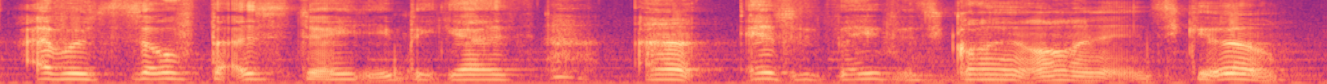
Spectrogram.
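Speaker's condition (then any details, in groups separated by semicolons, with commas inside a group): Cerebral palsy; from birth; uses assistive technology to communicate; communication difficult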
